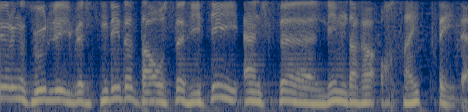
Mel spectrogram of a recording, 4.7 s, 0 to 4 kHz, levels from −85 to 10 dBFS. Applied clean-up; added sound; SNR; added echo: neural separator model SepFormer DNS4.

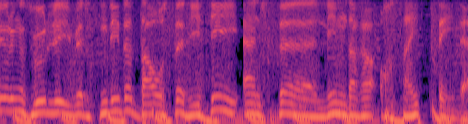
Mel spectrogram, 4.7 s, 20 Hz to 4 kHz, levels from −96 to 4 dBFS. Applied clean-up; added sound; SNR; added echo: none; none; none; none.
